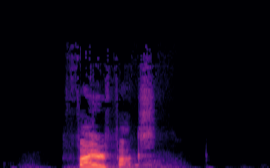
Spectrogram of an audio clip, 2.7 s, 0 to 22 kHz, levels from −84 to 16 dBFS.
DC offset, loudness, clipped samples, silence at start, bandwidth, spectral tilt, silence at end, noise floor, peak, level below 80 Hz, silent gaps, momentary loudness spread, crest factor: under 0.1%; -16 LUFS; under 0.1%; 0.8 s; 15 kHz; -5.5 dB/octave; 1.2 s; -78 dBFS; -2 dBFS; -64 dBFS; none; 25 LU; 20 dB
